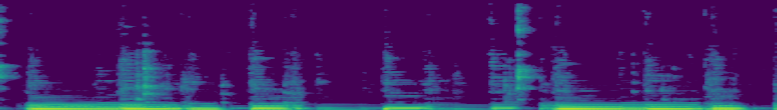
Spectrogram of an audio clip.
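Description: Nylon-string classical guitar playing the introduction to a song, with fingerpicked chords struck about once a second, each ringing and fading before the next.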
